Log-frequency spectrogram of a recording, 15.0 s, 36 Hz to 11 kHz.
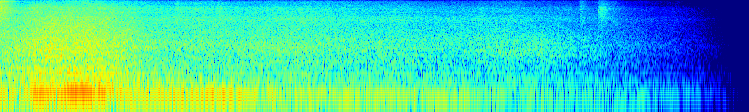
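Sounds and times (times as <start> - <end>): low engine rumble: 0.0 - 13.4
traffic noise: 0.0 - 14.4.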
